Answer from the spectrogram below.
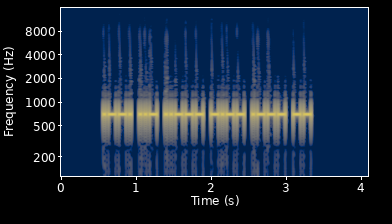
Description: Morse code, heard as a keyed tone, about 36 wpm, 700 Hz. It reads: PU2YJM
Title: DXCC-100 Call Signs - 6 Characters - 35wpm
